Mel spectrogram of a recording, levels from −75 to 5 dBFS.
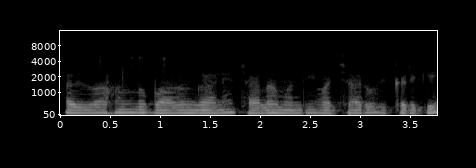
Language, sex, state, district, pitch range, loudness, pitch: Telugu, male, Telangana, Karimnagar, 115-120 Hz, -36 LUFS, 115 Hz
